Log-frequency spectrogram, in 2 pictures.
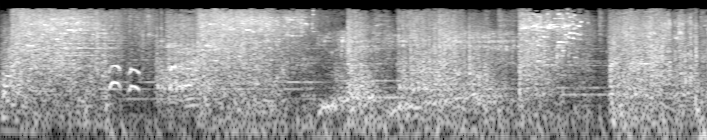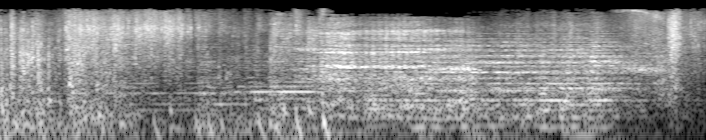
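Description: Cartoon action sound effects: a dense, continuous din of crashing, smashing and shattering with many sharp impacts, over background music. In the last few seconds the crashing thins out and the music's held notes come forward.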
